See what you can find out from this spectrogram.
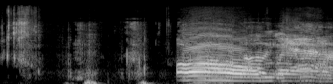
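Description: Three or four crisp crunches of someone biting into seasoned, garlic-flavored Doritos corn chips, each a short dry burst, followed by a loud, drawn-out vocal exclamation that drowns out the chewing.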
